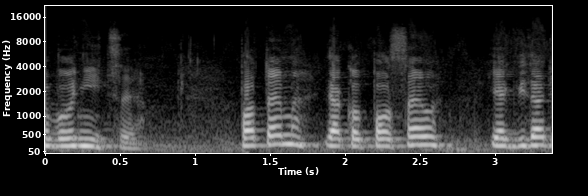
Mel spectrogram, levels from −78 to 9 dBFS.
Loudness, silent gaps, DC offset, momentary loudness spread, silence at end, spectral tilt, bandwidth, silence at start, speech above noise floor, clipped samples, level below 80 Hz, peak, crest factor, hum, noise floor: -15 LUFS; none; under 0.1%; 14 LU; 0 s; -7.5 dB/octave; 11 kHz; 0 s; 24 dB; under 0.1%; -48 dBFS; 0 dBFS; 16 dB; none; -38 dBFS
